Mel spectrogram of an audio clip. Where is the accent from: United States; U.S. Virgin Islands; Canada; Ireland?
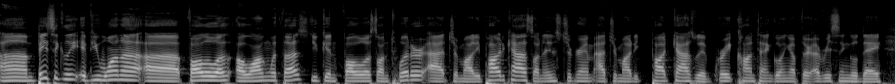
Canada; We're from Canada.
